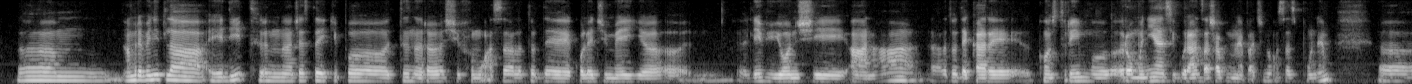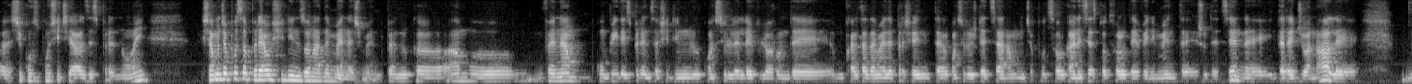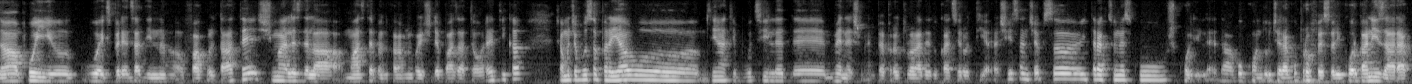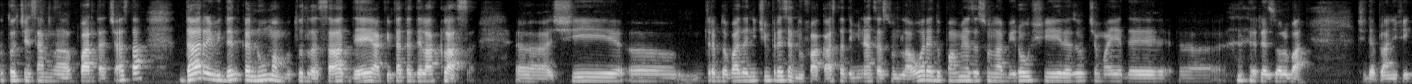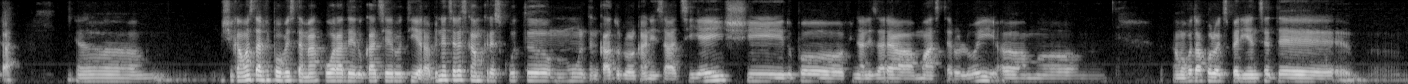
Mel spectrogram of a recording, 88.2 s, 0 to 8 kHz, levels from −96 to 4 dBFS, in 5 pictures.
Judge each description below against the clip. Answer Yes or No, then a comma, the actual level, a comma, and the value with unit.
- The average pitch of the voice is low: Yes, low, 125 Hz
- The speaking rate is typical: Yes, average, 140 wpm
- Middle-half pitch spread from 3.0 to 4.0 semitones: Yes, average, 3.4 semitones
